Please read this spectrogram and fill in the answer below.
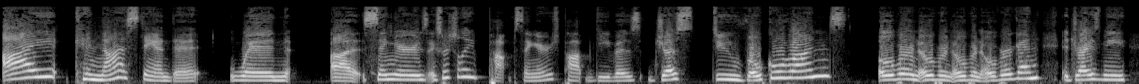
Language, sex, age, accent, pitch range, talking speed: English, female, 10-29, American, 175-230 Hz, 140 wpm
